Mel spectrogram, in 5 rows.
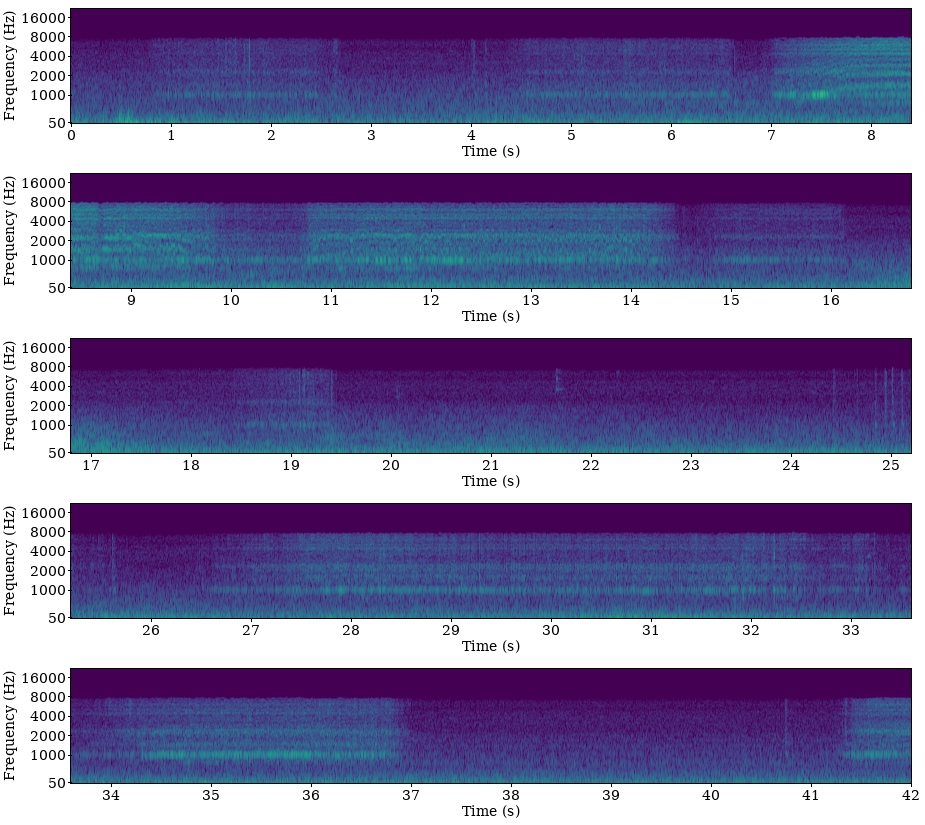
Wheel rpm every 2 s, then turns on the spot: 20, 10, 30, 70, 170, 100, 130, 40, 10, 20, 0, 0, 10, 40, 90, 80, 50, 80, 40, 0, 20.
0-6 14-16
